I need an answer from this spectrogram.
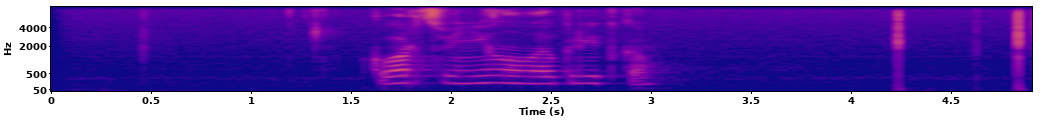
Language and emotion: Russian, neutral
